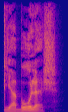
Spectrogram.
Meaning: diabolic (showing wickedness typical of a devil)
- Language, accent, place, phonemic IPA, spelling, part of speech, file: German, Germany, Berlin, /ˌdiaˈboːlɪʃ/, diabolisch, adjective, De-diabolisch.ogg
